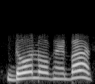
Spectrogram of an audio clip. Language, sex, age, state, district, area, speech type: Hindi, female, 45-60, Uttar Pradesh, Mirzapur, rural, conversation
